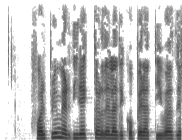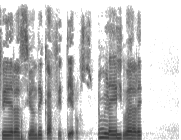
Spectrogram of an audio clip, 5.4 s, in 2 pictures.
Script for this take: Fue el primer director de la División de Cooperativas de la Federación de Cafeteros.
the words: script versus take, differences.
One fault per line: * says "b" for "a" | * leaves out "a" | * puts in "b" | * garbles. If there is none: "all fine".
* leaves out "División"
* leaves out "la"
* garbles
